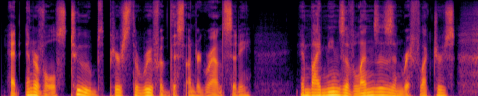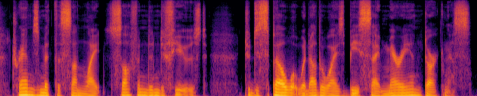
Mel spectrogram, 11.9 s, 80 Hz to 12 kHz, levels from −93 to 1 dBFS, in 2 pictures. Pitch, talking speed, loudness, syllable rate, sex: 95 Hz, 155 wpm, -20 LUFS, 5.4 syllables/s, male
